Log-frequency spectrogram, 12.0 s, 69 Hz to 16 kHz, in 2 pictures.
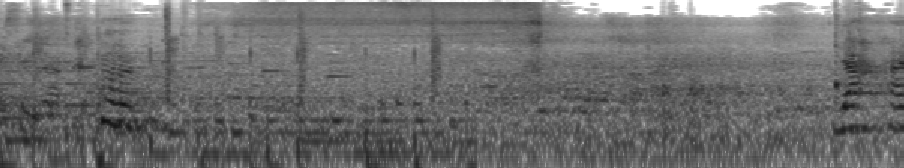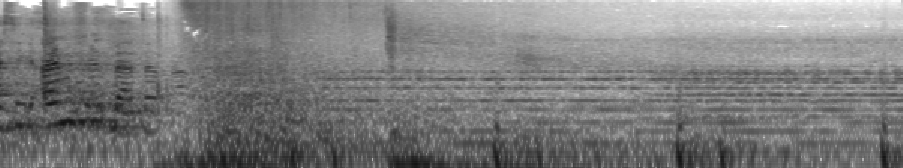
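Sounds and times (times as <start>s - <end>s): background music: 0.0s - 4.1s, 5.8s - 12.0s.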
